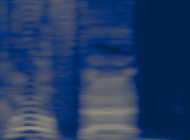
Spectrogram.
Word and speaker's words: Karlstadt: In Karlstadt, did I pronounce that one right? – Yes. – In Karlstadt, we're looking for a logistics operations associate.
